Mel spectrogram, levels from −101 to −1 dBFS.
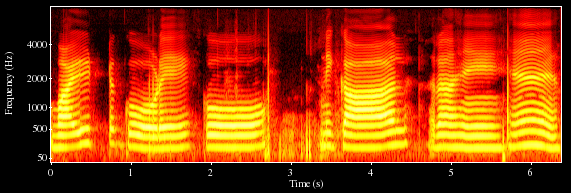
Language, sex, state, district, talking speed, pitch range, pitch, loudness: Hindi, female, Punjab, Fazilka, 55 wpm, 190-215 Hz, 195 Hz, -15 LUFS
